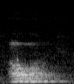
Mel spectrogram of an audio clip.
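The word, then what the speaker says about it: Aage: one OA pronounced spelled a a g but pronounced old would become a well-known physicist like his father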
